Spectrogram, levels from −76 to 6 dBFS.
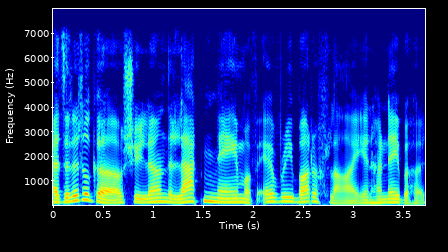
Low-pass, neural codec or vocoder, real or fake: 7.2 kHz; codec, 24 kHz, 0.9 kbps, WavTokenizer, small release; fake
